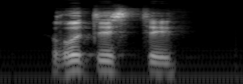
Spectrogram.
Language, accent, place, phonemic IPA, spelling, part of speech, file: French, France, Lyon, /ʁə.tɛs.te/, retester, verb, LL-Q150 (fra)-retester.wav
- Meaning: to retest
